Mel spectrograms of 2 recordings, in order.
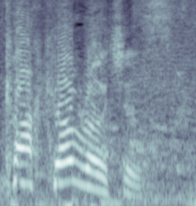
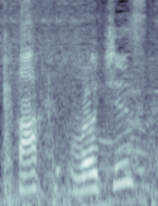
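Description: First: An extra vowel is inserted mid-word. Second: No extra vowel is inserted mid-word. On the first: The speaker calls it wrong. "You pronounce it like a Filipino" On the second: The speaker calls it right. "Without the A in between?"

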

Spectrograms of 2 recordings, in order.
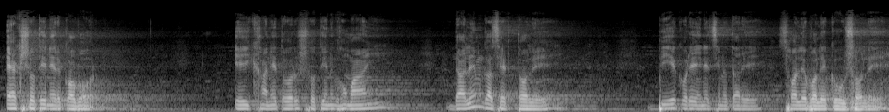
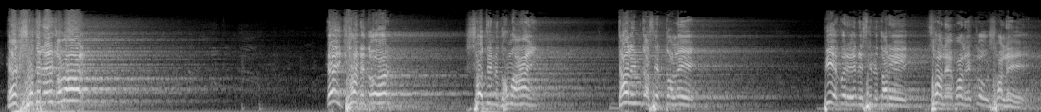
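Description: First: It is recited in a plain, normal style. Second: It is recited in a politician's speech style.

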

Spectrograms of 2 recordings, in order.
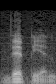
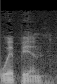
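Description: First: The name begins with a V sound. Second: The name begins with a W sound. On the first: This is how the program's author probably intended it. "he may have wanted it pronounced Vipien instead of Wippien" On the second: This is the pronunciation an American audience expects. "I'm just going to pronounce it Wippien"

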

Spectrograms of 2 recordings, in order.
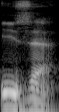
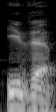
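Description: First: The middle consonant is a plain 'z' sound. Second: The middle consonant is a soft 'dz' sound. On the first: The speaker calls it wrong. "bukan iza" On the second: The speaker calls it right. "Idza bukan iza ya"

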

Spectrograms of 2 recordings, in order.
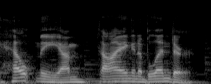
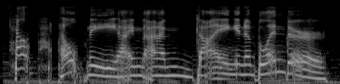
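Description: First: It is said in his normal voice. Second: It is said in a high chipmunk voice.

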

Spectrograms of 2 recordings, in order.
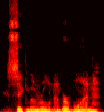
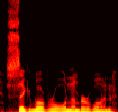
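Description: First: It is said in a put-on Sigma voice. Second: It is said in his normal voice.

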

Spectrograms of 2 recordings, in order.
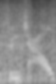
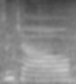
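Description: First: The tone on chao is low and falling. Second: The tone on chao is not low. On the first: The speaker calls it right. "chow is low. I think I'm saying it right now" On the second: The speaker calls it wrong. "I'm not saying chow right"

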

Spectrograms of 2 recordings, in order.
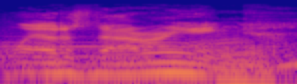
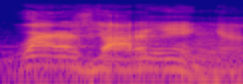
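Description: First: It is said in a casual, unserious tone. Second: It is said in a forceful, absolute tone. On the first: "Not like that" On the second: "I need to be more absolute"

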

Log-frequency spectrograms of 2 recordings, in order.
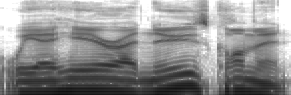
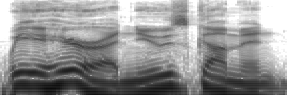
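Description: First: It is read in his normal voice. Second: It is read in a put-on newscaster voice.

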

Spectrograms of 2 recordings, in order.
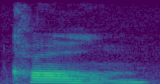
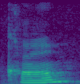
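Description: First: It is said with a light L sound. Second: It is said with no L sound. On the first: "See how my tongue touches the roof of my mouth?" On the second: "like .com, a .com company or a website"

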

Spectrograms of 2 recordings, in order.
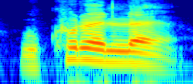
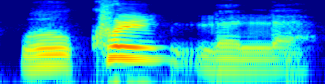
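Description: First: The second L sound is left out. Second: The second L sound is clearly pronounced. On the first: The speaker calls it wrong. "우리는 주로 우쿨렐레, 우쿨렐레 이렇게 얘기 두 번째 그 리얼을 빼버리는데" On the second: The speaker calls it right. "정확한 표기는 우쿨렐레"

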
